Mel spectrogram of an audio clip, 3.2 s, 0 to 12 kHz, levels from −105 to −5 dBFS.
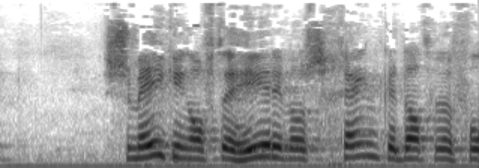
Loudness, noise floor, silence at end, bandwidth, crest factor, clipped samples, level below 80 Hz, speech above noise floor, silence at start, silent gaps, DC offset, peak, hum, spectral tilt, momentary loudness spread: -22 LUFS; -45 dBFS; 0 s; 11.5 kHz; 16 dB; under 0.1%; -46 dBFS; 24 dB; 0 s; none; under 0.1%; -8 dBFS; none; -4.5 dB/octave; 8 LU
